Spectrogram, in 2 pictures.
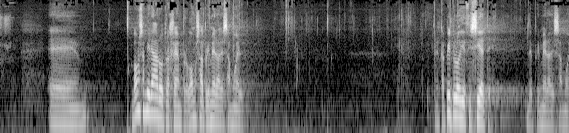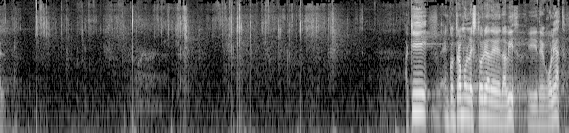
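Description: A middle-aged man speaks calmly into a close microphone, with long pauses.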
